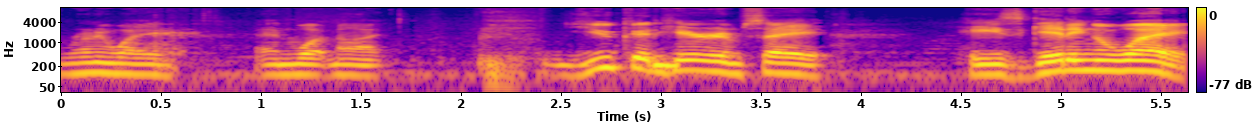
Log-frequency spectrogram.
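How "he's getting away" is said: loud, yelled-out voice. Voicing a character calling out as someone runs away: yelling out. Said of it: "That's what he yelled out".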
